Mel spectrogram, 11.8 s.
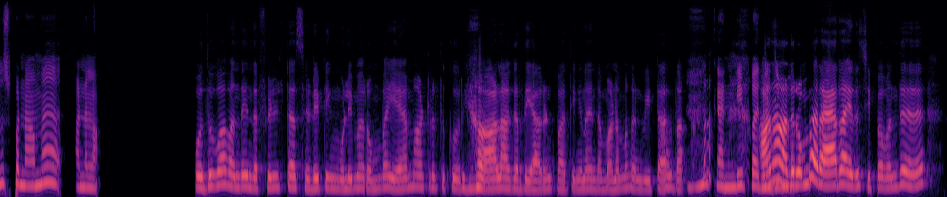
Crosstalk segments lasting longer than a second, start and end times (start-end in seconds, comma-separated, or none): none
